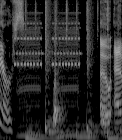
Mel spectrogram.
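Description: Telephone ringtone: two short electronic rings, each about half a second long, over background music.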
